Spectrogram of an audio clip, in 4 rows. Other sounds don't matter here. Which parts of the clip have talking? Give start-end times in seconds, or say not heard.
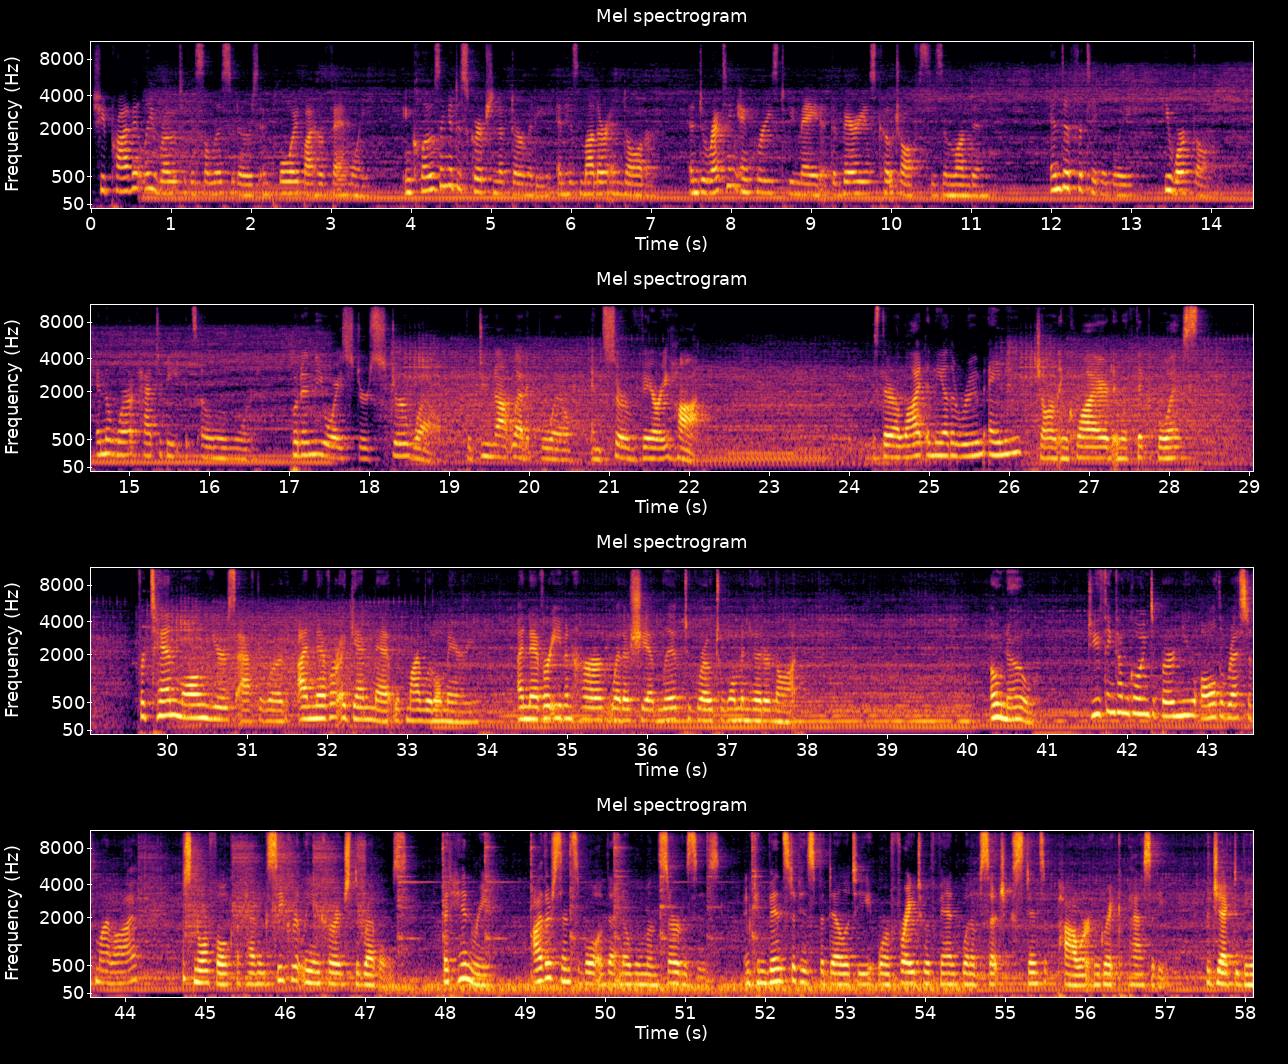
0.0-11.2, 11.9-22.1, 24.3-28.4, 29.6-37.9, 40.3-40.9, 41.5-58.0.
